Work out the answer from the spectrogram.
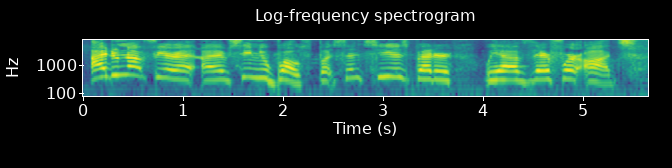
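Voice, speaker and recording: A woman's voice: sits high, expressive. A woman playing a scheming king. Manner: halting, stumbling recitation. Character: male king, scheming and commanding. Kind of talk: amateur home-video acting.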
